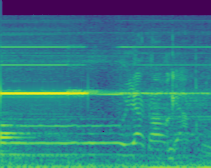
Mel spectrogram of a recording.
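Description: A held keyboard chord from the isolated piano and electric-piano studio track cuts off abruptly about a second in. Faint studio talk follows.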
